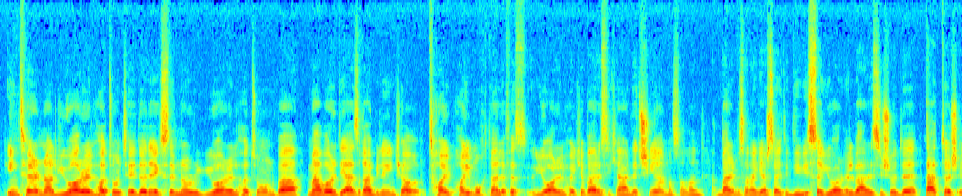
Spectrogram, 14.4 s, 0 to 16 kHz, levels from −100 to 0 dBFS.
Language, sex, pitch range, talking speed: Persian, male, 135-155 Hz, 145 wpm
